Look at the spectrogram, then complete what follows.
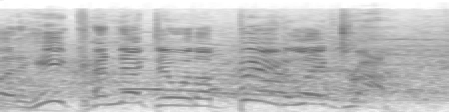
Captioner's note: crowd cheering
